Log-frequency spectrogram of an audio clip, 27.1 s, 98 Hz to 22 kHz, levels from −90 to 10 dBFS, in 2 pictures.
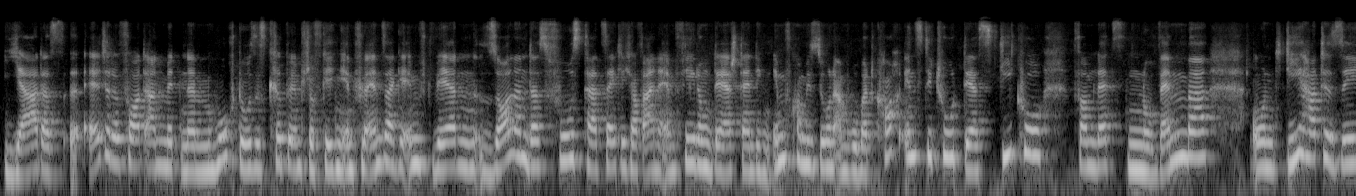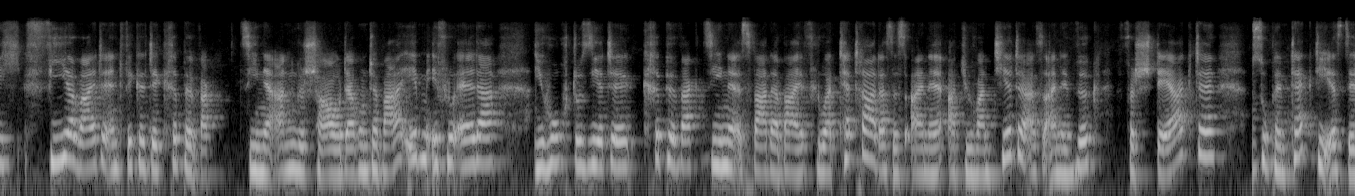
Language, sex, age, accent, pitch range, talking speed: German, female, 20-39, German, 195-240 Hz, 130 wpm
